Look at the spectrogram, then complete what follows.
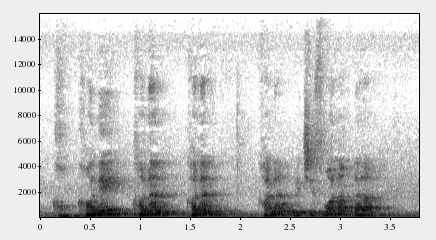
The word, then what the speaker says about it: KONE: We've got 2 HR practitioners from very diverse industries, and which is Minna from, let me get this pronunciation right, KONE, which is one of the, I just learned,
